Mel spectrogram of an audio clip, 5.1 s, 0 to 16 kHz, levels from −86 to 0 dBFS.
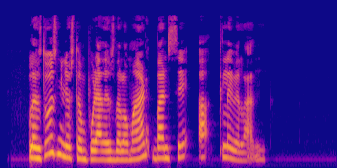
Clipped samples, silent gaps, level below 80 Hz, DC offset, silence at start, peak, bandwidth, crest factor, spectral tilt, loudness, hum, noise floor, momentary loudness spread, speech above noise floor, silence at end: under 0.1%; none; -72 dBFS; under 0.1%; 0.45 s; -2 dBFS; 11.5 kHz; 18 dB; -4.5 dB/octave; -20 LUFS; none; -68 dBFS; 9 LU; 47 dB; 1.1 s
